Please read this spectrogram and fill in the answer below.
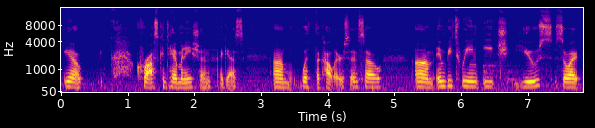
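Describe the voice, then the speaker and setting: A woman's voice: on the low side, a little hiss or hum. A woman vlogger with a stuffed-up nose from a cold, giving a casual nail tutorial at home with lots of ums and restarts. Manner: hesitant, many ums and restarts.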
